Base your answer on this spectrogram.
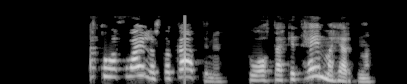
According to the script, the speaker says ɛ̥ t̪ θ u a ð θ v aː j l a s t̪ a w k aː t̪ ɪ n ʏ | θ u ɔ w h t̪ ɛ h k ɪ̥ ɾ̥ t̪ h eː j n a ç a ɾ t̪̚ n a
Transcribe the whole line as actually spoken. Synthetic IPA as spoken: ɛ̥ t̪ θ u a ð θ v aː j l a s t̪ a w k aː t̪ ɪ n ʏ | θ u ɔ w h t̪ ɛ h c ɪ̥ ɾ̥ t̪ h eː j m a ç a ɾ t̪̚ n a

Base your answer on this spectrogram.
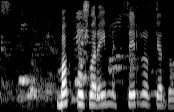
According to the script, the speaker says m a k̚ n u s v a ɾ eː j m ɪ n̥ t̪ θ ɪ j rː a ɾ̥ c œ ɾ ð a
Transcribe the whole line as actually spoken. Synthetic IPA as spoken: m a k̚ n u s v a ɾ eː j m ɪ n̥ t̪ θ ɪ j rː a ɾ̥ c ɛ ɾ ð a

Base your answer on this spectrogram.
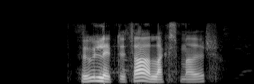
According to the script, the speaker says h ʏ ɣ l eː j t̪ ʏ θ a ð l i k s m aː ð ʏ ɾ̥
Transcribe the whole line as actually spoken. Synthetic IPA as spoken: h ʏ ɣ l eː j t̪ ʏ θ a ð l a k s m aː ð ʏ ɾ̥

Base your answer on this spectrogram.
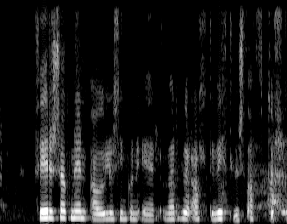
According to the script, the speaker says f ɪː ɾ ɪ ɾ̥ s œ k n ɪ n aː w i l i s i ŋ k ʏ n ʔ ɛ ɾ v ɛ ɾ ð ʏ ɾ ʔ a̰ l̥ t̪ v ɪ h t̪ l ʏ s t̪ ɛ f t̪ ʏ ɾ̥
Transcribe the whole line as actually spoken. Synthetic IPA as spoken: f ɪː ɾ ɪ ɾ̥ s œ k n ɪ n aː w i l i s i ŋ k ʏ n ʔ ɛ ɾ v ɛ ɾ ð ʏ ɾ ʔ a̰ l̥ t̪ v ɪ h t̪ l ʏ s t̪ a f t̪ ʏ ɾ̥

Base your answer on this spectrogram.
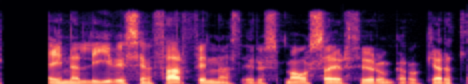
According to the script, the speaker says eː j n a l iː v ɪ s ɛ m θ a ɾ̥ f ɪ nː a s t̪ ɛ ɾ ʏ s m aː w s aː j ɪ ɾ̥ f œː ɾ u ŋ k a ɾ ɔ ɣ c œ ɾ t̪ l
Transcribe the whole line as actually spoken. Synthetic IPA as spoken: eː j n a l iː v ɪ s ɛ m θ a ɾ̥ f ɪ nː a s t̪ ɛ ɾ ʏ s m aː w s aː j ɪ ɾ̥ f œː ɾ u ŋ k a ɾ ɔ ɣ c ɛ ɾ t̪ l

